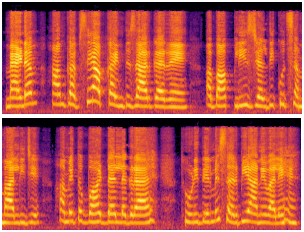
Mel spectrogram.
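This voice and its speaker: A woman's voice: sits high, fairly even intonation, moderate pace, pushed and bright. A woman playing a young, anxious and loyal office assistant in a moral story.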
